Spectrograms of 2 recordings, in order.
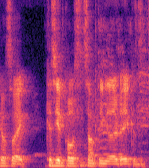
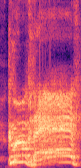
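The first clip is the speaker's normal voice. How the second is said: very high, very loud, belted hype yell; 12 dB louder than usual. Imitating a skater hyping up a teammate: Clint Walker impression. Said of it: "That was my Clint Walker impression".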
